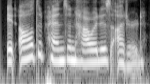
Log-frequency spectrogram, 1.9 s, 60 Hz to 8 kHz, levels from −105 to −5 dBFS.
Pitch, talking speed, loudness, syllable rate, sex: 230 Hz, 255 wpm, -15 LUFS, 7.0 syllables/s, female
